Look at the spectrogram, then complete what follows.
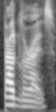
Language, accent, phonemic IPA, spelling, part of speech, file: English, US, /ˈbaʊd.ləɹˌaɪz/, bowdlerize, verb, En-us-bowdlerize.ogg
- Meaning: To remove or alter those parts of a text considered offensive, vulgar, or otherwise unseemly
